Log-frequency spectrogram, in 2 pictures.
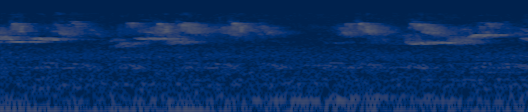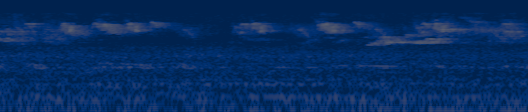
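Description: Faint bird chirping: many short, quick chirps repeating throughout, over a low steady hum.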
